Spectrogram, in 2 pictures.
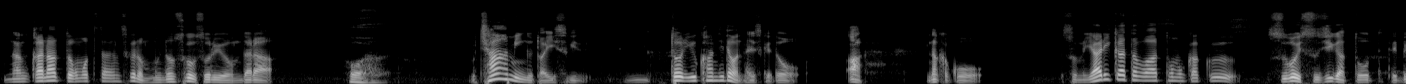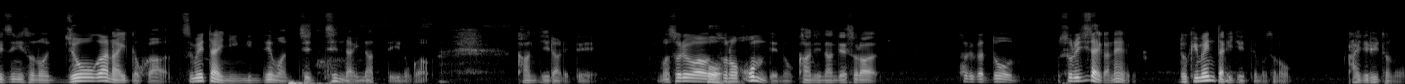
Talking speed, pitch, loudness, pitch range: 325 characters per minute, 125 Hz, -26 LUFS, 100-160 Hz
